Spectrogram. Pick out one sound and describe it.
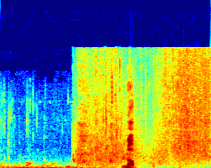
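A swimmer splashes and churns through water.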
